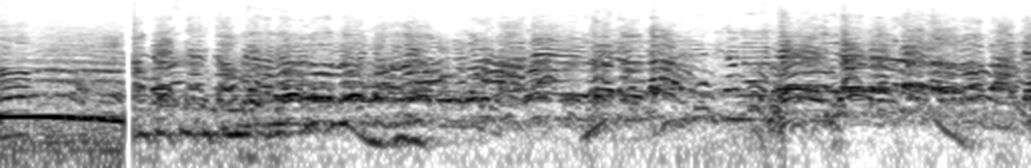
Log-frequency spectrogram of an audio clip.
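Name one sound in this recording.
A group of young women and men cheer and laugh together nearby.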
